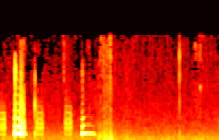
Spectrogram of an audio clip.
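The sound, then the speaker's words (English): Two zebra finch parents, a mother and a father, trade short, nasal, squeaky calls back and forth as they work out how long each of their egg incubation shifts will be, about half a dozen brief bursts, some loud and some soft, with no voices in between. “she was studying how mum and dad zebrafinches chat to each other to figure out how long each of their egg incubation shifts were going to be.”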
